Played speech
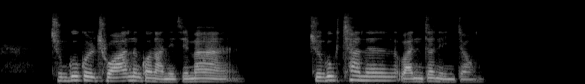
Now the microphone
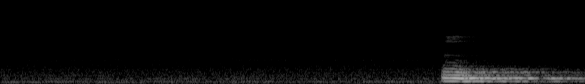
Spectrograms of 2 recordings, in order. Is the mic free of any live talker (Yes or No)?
No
